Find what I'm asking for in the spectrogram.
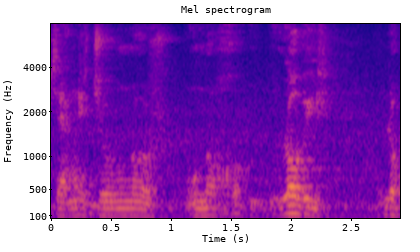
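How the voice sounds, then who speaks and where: A man's fairly even intonation, with audible room echo. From Spain. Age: 80s+. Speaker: retired army officer. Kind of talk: interview. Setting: at home.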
